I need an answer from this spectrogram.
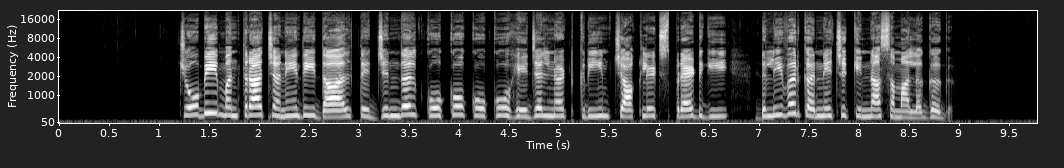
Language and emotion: Dogri, neutral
